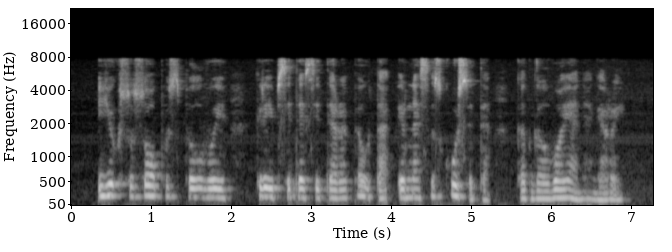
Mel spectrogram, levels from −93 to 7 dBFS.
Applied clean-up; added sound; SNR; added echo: none; none; none; none.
